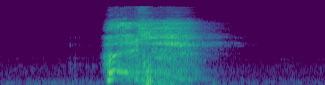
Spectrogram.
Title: Asian boy sneeze close up (M)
